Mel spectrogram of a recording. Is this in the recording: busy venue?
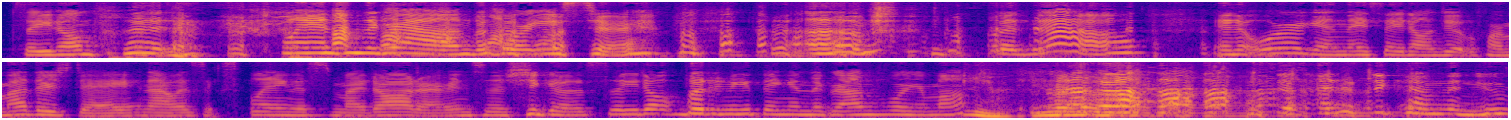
yes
